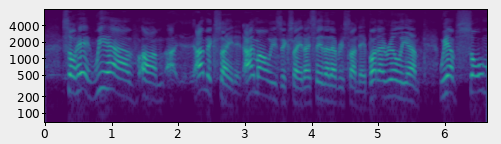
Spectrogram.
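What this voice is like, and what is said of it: Usual voice. Nothing is said of it.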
